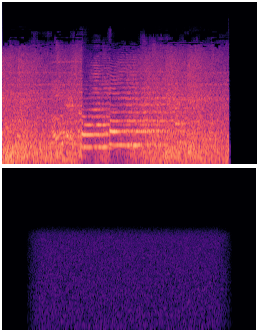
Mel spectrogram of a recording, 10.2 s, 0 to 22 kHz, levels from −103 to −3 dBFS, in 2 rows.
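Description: Digital radio blending to analogue, 5.56 to 9.72 s: digital reception failed, so the receiver cross-faded to AM, losing treble and adding faint hiss.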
